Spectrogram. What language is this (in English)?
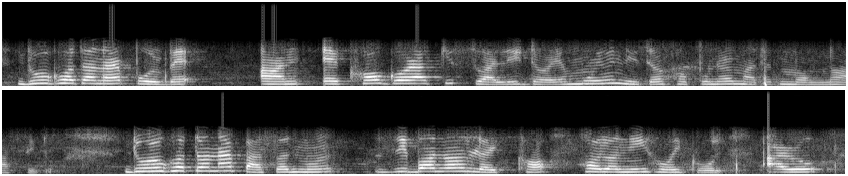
Assamese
